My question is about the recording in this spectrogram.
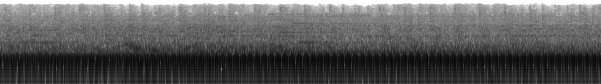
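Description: A steady low hum with a fast, even flutter.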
